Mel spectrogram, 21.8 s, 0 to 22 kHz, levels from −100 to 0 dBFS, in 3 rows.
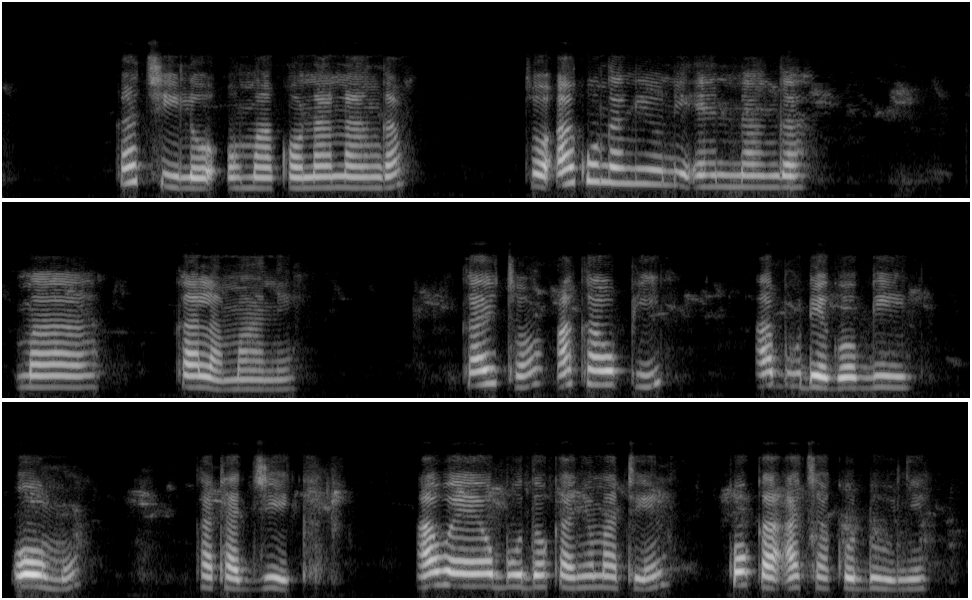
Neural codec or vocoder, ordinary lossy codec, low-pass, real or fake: none; Opus, 16 kbps; 7.2 kHz; real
